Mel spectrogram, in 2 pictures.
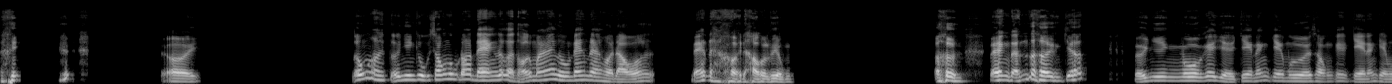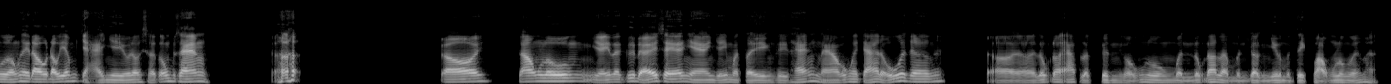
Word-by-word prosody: đấy, 150 +8 +1 1.4
rồi. 135 -2 +3 1.5
Đúng 225 +2 +4
rồi, 220 -8 +1
tự - - 0
nhiên 210 +2 +3
cái 215 - +5
cuộc 200 - -1
sống 220 +2 +3
lúc 245 -1 +1
đó 235 - +4
đang 190 -2 +6
rất 215 - +4
là - - +3
thoải - - +1
mái 205 +5 +2
luôn, 195 -3 +4
đáng 200 +1 +3
ra 190 -2 +3
hồi 145 -5 +1
đầu 120 -1 +4
á 155 - -1 0.4
đáng - - +2
ra - - 0
hồi - - +4
đầu - - +4
là 135 +2 +2
dùng 125 -2 +4 1.4
Ừ, 175 -5 +5 0.3
đang 195 +1 +7
thảnh 180 +7 +3
thơi 195 -2 +8
gần 170 -1 -5
chết, 215 +8 +2 0.5
tự 130 - +1
nhiên 175 +2 0
mua 175 -1 +5
cái 190 +1 +2
về 145 -8 0
che 155 +4 -2
nắng 175 +4 -5
che 165 -2 0
mưa 150 -1 +2
xong 140 -1 -3
cái 155 +1 -6
che 125 -1 +2
nắng 130 +4 -4
che 145 - -2
mưa 120 -1 -1
hổng 115 - -1
thấy 140 -1 0
đâu, 120 -1 +2
đâu - - 0
có - - -1
dám 145 +3 -2
chạy 95 -4 -5
nhiều 100 -1 -2
đâu, 110 0 -1
sợ 100 -3 -7
tốn 145 +7 -4
xăng, 135 +1 +2 0.6
đó. - - -2 1.5
Rồi, 130 +5 +1 0.3
xong 140 +2 0
luôn, 150 -1 +1
vậy 100 +2 -1
là 120 0 -3
cứ 150 - -2
để - - +3
xe 125 -3 +1
ở - - -2
nhà 105 -6 -2
vậy 100 +2 -5
mà 105 -2 -6
tiền 95 +1 -4
thì 95 -1 -7
tháng 115 +9 -5
nào 95 -4 -4
cũng 110 - -6
phải 125 - -5
trả 125 - -1
đủ - - -2
hết 165 - -1
trơn 130 -1 -2
á. 145 - -9 0.4
Trời 85 -1 -6
ơi 90 +1 -6
lúc 105 +1 -4
đó 115 - -4
áp 110 0 -6
lực - - -7
kinh 95 -2 -6
khủng 85 +6 -8
luôn, 95 -2 -5
mình 85 -2 -7
lúc 100 - -6
đó 115 +1 -2
là 100 - -3
mình 80 0 -11
gần 80 0 -5
như 95 - -4
là - - -3
mình 85 - -10
tuyệt - - -5
vọng 95 - -4
luôn 95 -1 -5
rồi 85 - -5
á - - -9
bạn. 100 - -14
135 Hz, 235 wpm, -23 LUFS, 105-170 Hz, 1.5 s, thơi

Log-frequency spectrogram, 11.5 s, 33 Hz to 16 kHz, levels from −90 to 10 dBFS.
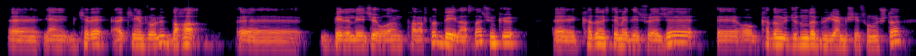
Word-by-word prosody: Eee, 95 -2 0
yani 100 -1 -4
bir 100 - -14
kere 125 +3 +1
erkeğin 115 +2 -1
rolü 120 +6 0
daha, 120 +3 +5 0.5
eee, 85 -4 -2 0.3
belirleyeceği 105 +2 +1
olan 100 0 -2
tarafta 100 +9 -2
da - - -4
değil 125 -6 +7
asla 125 - -2
çünkü, 145 -1 0 0.4
eee, 95 -1 0
kadın 125 +2 +2
istemediği 115 -5 0
sürece, 140 +11 +1 0.3
eee, 100 -1 -2
o 100 -1 -4
kadın 120 +2 +2
vücudunda 115 +1 +2
büyüyen 105 -1 0
bir - - -7
şey 100 0 -6
sonuçta, 95 - -1
105 Hz, 140 wpm, -22 LUFS, 100-125 Hz, 0.5 s, değil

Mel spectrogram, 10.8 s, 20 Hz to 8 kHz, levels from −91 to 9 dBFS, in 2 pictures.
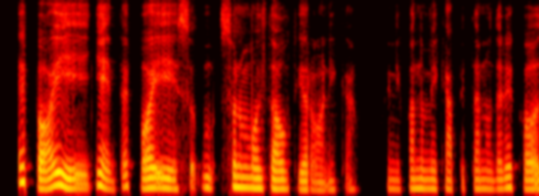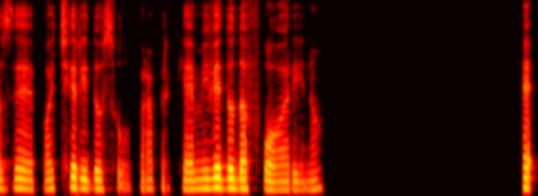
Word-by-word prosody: E 235 +1 +1
poi 150 - +3
niente 160 -3 -1
e - - -5
poi 150 -3 +2
so 135 - -8
m 160 - -4
sono 165 -2 -1
molto 150 -2 0
autoironica. 130 -2 -5 0.3
Quindi, 135 -1 -13
quando 145 +1 -5
mi 140 0 -5
capitano 135 +1 -10
delle 145 +4 -4
cose 135 -1 -1
poi 130 +1 -6
ci 155 - +3
rido 140 -2 +1
sopra 135 0 -10
perché 140 -1 -4
mi 140 +1 0
vedo 150 -1 +8
da 140 -1 +5
fuori, 125 -2 -3
no? 130 +4 -10 2.0
E - - +8
140 Hz, 150 wpm, -26 LUFS, 130-150 Hz, 2.0 s, vedo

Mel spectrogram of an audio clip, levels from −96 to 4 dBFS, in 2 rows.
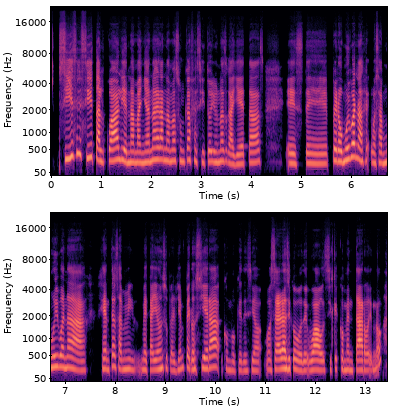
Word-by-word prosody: Sí, 285 +4 +2
sí, 410 - -1
sí, 315 +1 +2
tal 250 -6 +3
cual, 255 +4 +5
y 255 - +3
en 220 - +1
la 220 0 +2
mañana 220 +4 +2
era 270 0 +4
nada 245 -2 -1
más 245 +1 -3
un 235 -1 -5
cafecito 235 -3 -5
y 230 -1 -2
unas 235 +2 -3
galletas, 195 +4 -1 0.4
este, 195 0 -3
pero 240 -2 +4
muy 260 +4 +3
buena 290 -6 +5
ge 255 - -9
o 210 -1 -5
sea, 210 +1 -3
muy 235 +4 0
buena 220 -7 +2 0.2
gente, 210 +2 -2
o - - -2
sea, 215 -3 -3
a - - -6
mí 200 -1 -4
me 195 -2 -6
cayeron 195 +4 -2
superbién, 200 0 -8
pero 215 -4 -3
sí 225 +2 -3
era 235 +3 +3
como 185 -5 -10
que 180 +3 -10
decía, 175 +1 -8
o 200 - -8
sea, 200 +2 +4
era 215 - +6
así 210 0 +2
como 195 -4 -2
de 180 +1 -4
guau, 185 0 +3
sí 190 +1 -14
que 210 +2 -7
comen 195 -2 -5
tarde, 185 0 +3
¿no? 195 - -5
210 Hz, 230 wpm, -24 LUFS, 195-240 Hz, 0.4 s, era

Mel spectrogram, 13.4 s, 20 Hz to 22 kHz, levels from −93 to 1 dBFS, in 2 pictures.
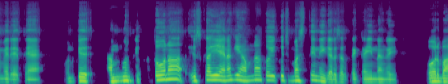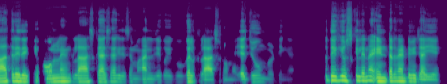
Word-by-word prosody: में 110 -1 -3
रहते 95 0 -5
हैं, 95 0 -1 0.4
उनके 115 +4 -2 0.4
हम 125 +1 +5
उनके 145 -3 0 0.2
तो 175 +2 +7
ना 205 +1 +7 0.3
इसका 145 +6 -1
ये 175 -1 +6
है 155 - +5
ना 165 - +2
कि 180 - 0
हम 145 -2 +2
ना 180 +1 +1
कोई 165 -1 +2
कुछ 160 -1 -3
मस्ती 155 +3 0
नहीं 140 -5 +1
कर 100 -2 0
सकते 105 0 -6
कहीं 105 0 -3
न 100 0 -2
कहीं 95 -1 -5 0.5
और 130 - +6
बात 115 +2 +5
रही 130 - +5
देखिए 115 -2 -2 0.2
ऑनलाइन 120 +2 0
क्लास 115 +1 -1
कैसा 110 +1 -2
है? 115 - -5
जैसे 110 +2 -16
कि 110 - -20
मान 105 0 -5
लीजिए 105 +1 -16
कोई 110 +1 -21
गूगल 110 +2 -6
क्लासरूम 95 -2 -4
है 95 - -29
या 105 - 0
ज़ूम 115 +1 -12
मीटिंग 105 -2 -28
है, 100 - -43 0.5
तो 155 - -11
देखिए 155 0 +3
उसके 150 +1 -1
लिए 145 0 +2
ना 155 +1 +1
इंटरनेट 130 0 +3
भी 120 - 0
चाहिए 95 -2 -3
115 Hz, 230 wpm, -23 LUFS, 105-145 Hz, 0.5 s, तो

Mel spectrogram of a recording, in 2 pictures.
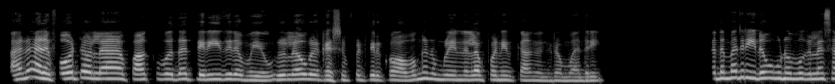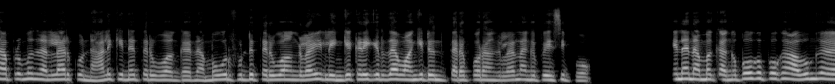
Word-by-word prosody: ஆனா, 255 +7 +1
அ - - +7
அந்த 270 -3 +7
ஃபோட்டோல்லா 265 0 +3 0.3
பாக்கும் 240 +1 0
போது 240 -1 -1
தான் 245 -3 -2
தெரியுது 235 +1 +1
நம்ம 195 -3 -2
எவ்ளோலாம் 220 +4 0
அவங்கள 235 -2 +1
கஷ்டப்படுத்திருக்கோம். 200 +1 -4
அவங்க 225 +8 -1
நம்மள 220 -2 -1
என்ன 210 0 -2
எல்லாம் 215 -2 -1
பண்ணிருக்காங்கங்குற 185 -4 -4
மாதிரி. 175 +1 -4 1.2
அந்த 280 - +1
மாதிரி 310 +1 +1
இரவு 285 +1 +2
உணவுகள்லாம் 260 -1 +1
சாப்பிடும் 245 0 -1
போது 255 -1 0
நல்லா 225 +2 +1
இருக்கும். 225 -4 -4
நாளைக்கு 225 +6 -2
என்ன 225 - 0
தருவாங்க? 205 -3 -2 0.2
நம்ம 190 +3 -2
ஊர் 230 -3 -1
ஃபுட்டு 225 +1 -1
தருவாங்களா? 215 0 +1
இல்ல 220 -1 +1
இங்க 220 +3 +2
கிடைக்குறதா 230 0 +3
வாங்கிட்டு 220 +1 +2
வந்து 205 -1 -4
தரப்போறாங்களான்னு 205 0 -2
நாங்க 210 -2 -2
பேசிப்போம். 185 -4 -4 0.8
ஏன்னா 255 +1 +5
நமக்கு 230 0 0
அங்க 215 +1 -2
போகப்போக 265 -1 +1
அவங்க 255 +3 +2
220 Hz, 165 wpm, -23 LUFS, 205-245 Hz, 1.2 s, அ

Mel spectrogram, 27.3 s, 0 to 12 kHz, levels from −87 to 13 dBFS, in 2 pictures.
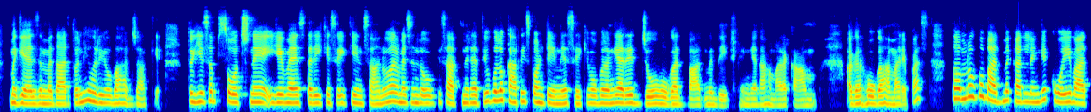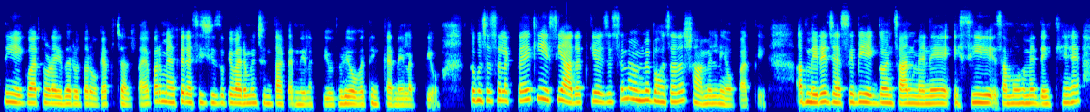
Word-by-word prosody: मैं 200 - +2
गैर-ज़िम्मेदार 170 -2 +1
तो 185 - -1
नहीं 225 +6 +1
हो - - +4
रही 200 -3 +1
हूँ 185 -1 -2
बाहर 180 -1 -1
जाके। 150 -2 -10 0.3
तो 225 - +2
ये 225 +2 +2
सब 245 +2 -2
सोचने 210 -1 +2
ये 200 +2 +2
मैं 195 - +7
इस 195 - -2
तरीके 190 0 +1
से 185 - -3
एक 185 +1 -8
इंसान 175 -3 -2
हूँ 205 - +1
और 235 - +3
मैं 205 - +3
जिन 200 0 -2
लोगों 185 -1 0
के 210 - -13
साथ 185 -4 +1
में 195 - 0
रहती 195 +2 +1
हूँ, 235 - -2
वो 250 - +5
लोग 265 0 +3
काफ़ी 225 0 +1
स्पॉन्टेनियस 185 -5 0
हैं 170 - -2
कि 185 - -9
वो 185 -1 0
बोलेंगे 185 +1 +2
"अरे, 195 0 +5
जो 170 -1 -1
होगा 165 -1 +1
बाद 140 0 -2
में 155 0 -4
देख 130 -2 -8
लेंगे 145 0 -7
ना। 150 - -6
हमारा 140 -1 -4
काम 135 +1 -6 0.4
अगर 175 +2 +1
होगा 180 +1 +2
हमारे 165 -2 -2
पास 290 - -6 0.3
तो 300 - +7
हम 295 0 +5
लोग 350 +1 +2
वो 365 - +5
बाद 235 -7 +3
में 250 - +1
कर 220 -2 +4
लेंगे, 215 +4 -1
कोई 220 -3 +3
बात 180 -1 +1
नहीं। 220 -1 +2
एक 190 0 -6
बार 195 -1 +3
थोड़ा 185 -2 +2
इधर-उधर 170 -1 0
हो 155 - -3
गया 165 +3 -3
तो 170 +1 -5
चलता 150 -1 -7
है।" 165 - -1
पर 225 - +2
मैं 210 - +2
फिर 230 -2 +2
ऐसी 205 0 -2
चीज़ों 195 -1 -4
के 200 - -2
बारे 185 -1 +4
में 195 +1 -1
चिंता 175 -2 -3
करने 160 -2 -5
लगती 155 -1 -10
हूँ, 150 - -4
थोड़ी 175 +1 +1
ओवरथिंक 165 0 -2
करने 150 -2 -3
लगती 145 0 -7
हूँ। - - -10 0.4
तो 260 - +1
मुझे 255 -1 +1
ऐसा 245 +2 -1
लगता 245 0 -3
है 265 +2 +3
कि 295 -2 +3
इसी 265 +1 -2
आदत 205 +1 -1
की 235 -1 +2
वजह 215 +1 -4
से 220 +6 -6
मैं 295 0 0
उनमें 260 -1 +4
बहुत 225 -3 +2
ज़्यादा 220 +1 0
शामिल 180 -2 -2
नहीं 170 -4 -2
हो 140 - -2
पाती। - - -8 0.4
अब 225 -1 +3
मेरे 215 +1 +5
जैसे 200 +1 +1
भी 215 +1 +2
1-2 195 +1 +2
इंसान 185 -1 +2
मैंने 180 0 +2 0.2
इसी 200 0 +1
समूह 180 0 0
में 190 0 +1
देखे 175 +3 -3
हैं, 215 +3 0
190 Hz, 265 wpm, -18 LUFS, 170-215 Hz, 0.4 s, मैं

